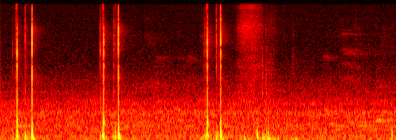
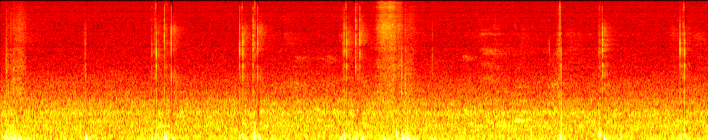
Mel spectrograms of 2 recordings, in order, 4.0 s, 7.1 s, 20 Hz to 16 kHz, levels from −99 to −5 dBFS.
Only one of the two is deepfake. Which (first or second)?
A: second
